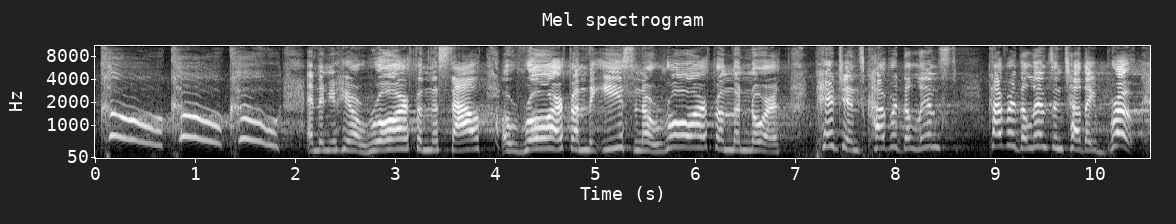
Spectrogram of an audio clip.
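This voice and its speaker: A woman's voice: high-pitched, normal speed, pushed and bright. A young woman in her twenties, a pageant contestant, telling a folk story expressively with bird calls. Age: 20s. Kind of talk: oral storytelling. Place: event hall stage. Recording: reverberant hall.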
